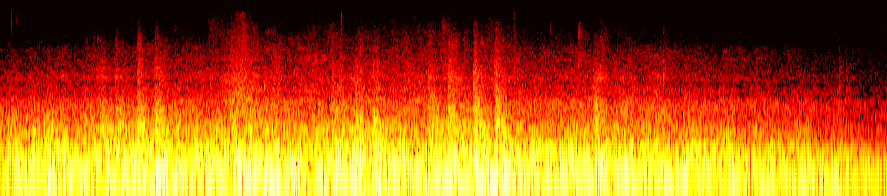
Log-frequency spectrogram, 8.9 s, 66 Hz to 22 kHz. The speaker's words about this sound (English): but in this part of the track, it stays elevated about 2 stories up, and it gives you a really nice view of the city. I feel the train slowly sway back and forth as it changes tracks to avoid some construction.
